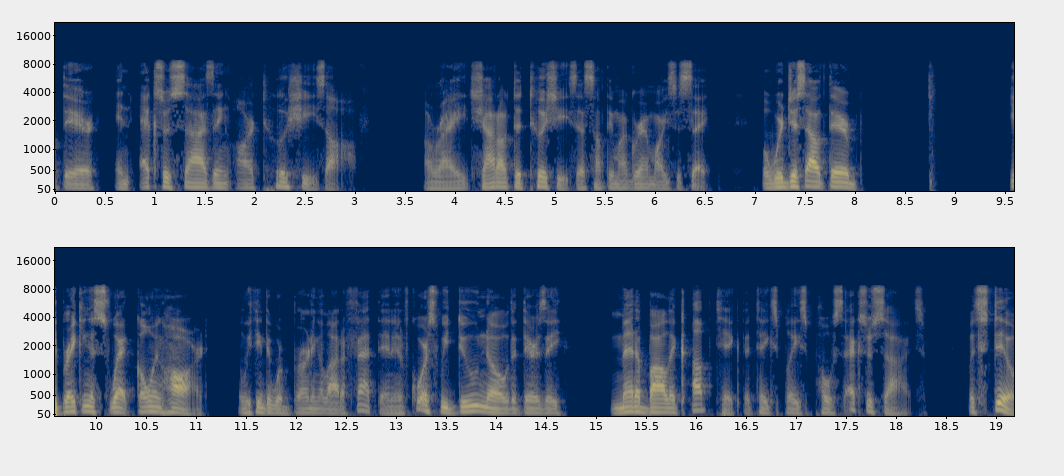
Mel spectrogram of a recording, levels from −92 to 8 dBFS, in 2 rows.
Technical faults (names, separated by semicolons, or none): long network dropout; jitter buffer speed-up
